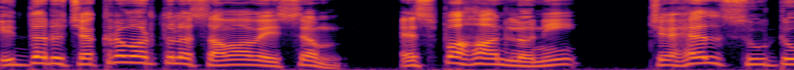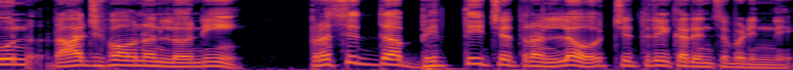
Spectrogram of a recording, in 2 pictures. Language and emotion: Telugu, neutral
